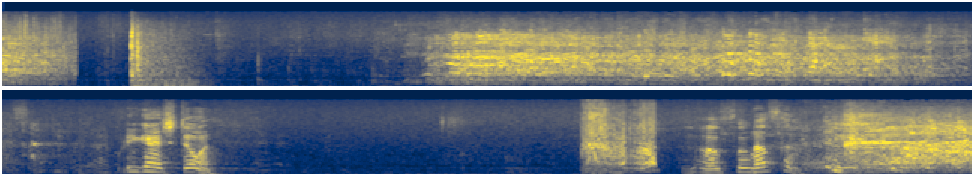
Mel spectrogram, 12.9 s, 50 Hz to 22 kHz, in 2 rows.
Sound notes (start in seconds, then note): 11.9 laughs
